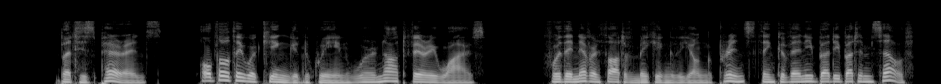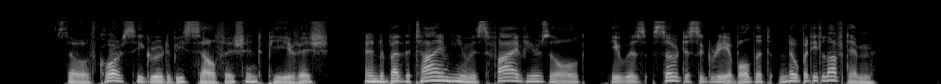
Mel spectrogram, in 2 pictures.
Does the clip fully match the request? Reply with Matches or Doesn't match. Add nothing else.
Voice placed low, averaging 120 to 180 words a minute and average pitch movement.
Doesn't match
